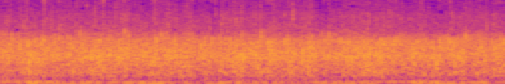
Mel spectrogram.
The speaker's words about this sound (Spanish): Sale una vez más al maestro Itan a agradecer. Y el aplauso cesa.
